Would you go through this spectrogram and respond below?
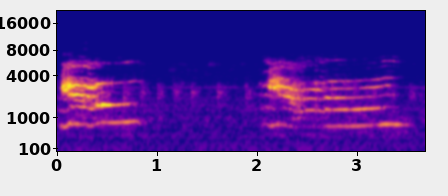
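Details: A pet domestic cat, coaxed by its owner to speak indoors, gives two drawn-out meows with clear stacked harmonics, the second rising then slowly falling, separated by a pause with faint rhythmic background ticking.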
